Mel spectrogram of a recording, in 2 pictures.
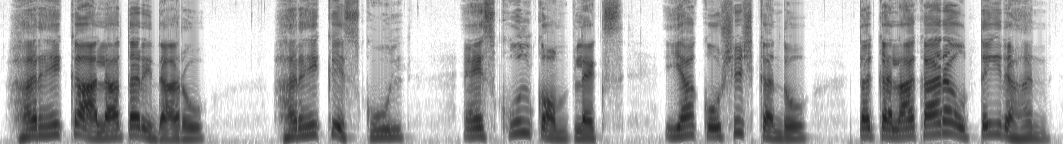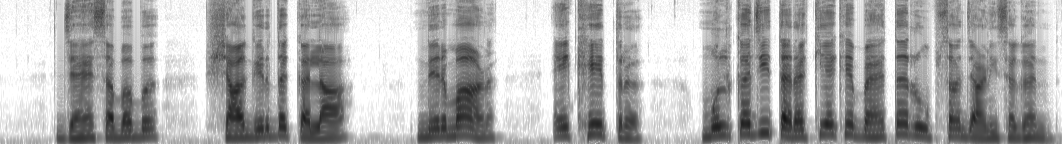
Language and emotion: Sindhi, neutral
